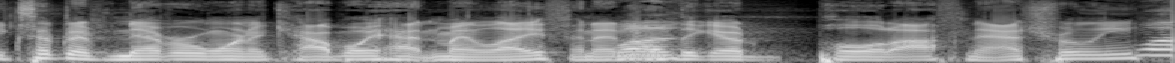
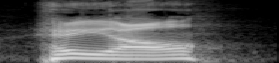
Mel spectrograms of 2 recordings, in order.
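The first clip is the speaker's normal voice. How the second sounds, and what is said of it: Put-on Texan accent. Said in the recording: “Talking a Texan accent. ... Texan. ... Sure you weren't born in Dallas, man? ... I could have sworn you're from Houston. ... Or even Amarillo.”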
